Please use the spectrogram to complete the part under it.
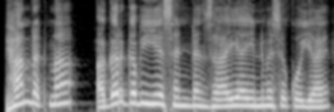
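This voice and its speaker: Patient male Hindi grammar teacher, dark. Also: high-pitched, expressive, dry recording, clean studio sound. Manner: patient, repeats example sentences slowly. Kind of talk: online class lesson. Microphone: clip-on mic.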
